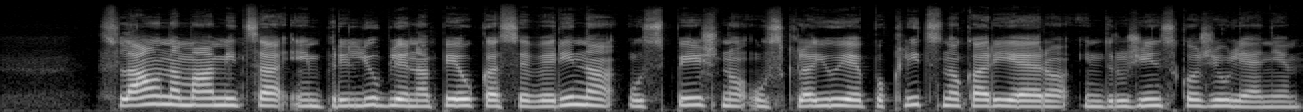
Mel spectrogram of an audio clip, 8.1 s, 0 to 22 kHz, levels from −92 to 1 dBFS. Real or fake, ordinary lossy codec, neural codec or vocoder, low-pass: fake; none; vocoder, 44.1 kHz, 128 mel bands every 256 samples, BigVGAN v2; 19.8 kHz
